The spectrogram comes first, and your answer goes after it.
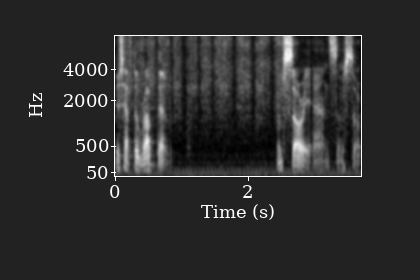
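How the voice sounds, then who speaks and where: Delivered at a moderate pace, the speech carries vocal fry throughout. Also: man. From Germany, Trier. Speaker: social media creator. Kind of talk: casual monologue. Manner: halting; uneven pitch.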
